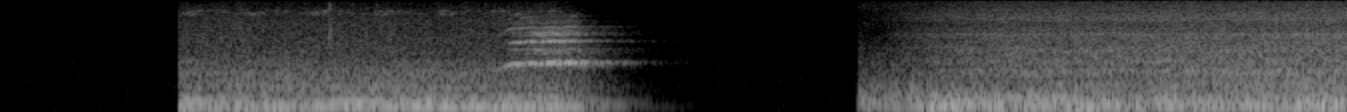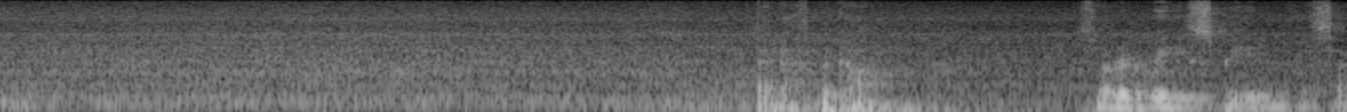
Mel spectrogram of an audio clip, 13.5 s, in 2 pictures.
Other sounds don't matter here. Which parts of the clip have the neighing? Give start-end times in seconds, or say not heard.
0.8-3.0, 5.8-7.0, 9.7-11.5.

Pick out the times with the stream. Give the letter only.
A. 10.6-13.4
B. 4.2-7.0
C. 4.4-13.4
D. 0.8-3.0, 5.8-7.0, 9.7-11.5
C.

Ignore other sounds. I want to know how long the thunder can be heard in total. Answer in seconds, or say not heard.
3 s.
